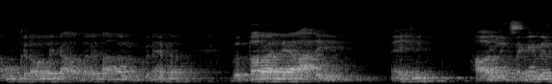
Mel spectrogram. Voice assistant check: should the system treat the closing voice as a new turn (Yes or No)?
No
